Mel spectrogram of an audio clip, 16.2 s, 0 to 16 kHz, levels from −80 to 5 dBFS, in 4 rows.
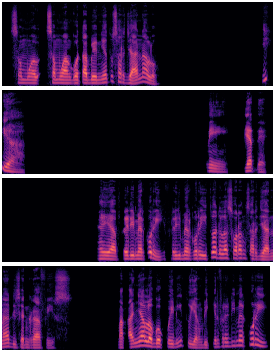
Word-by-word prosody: semua 140 -3 -1
semua 145 -2 +3
anggota 140 +1 +4
band-nya 145 +3 +1
tuh 220 - -8
sarjana 180 -7 +2
loh. - - -3 1.6
Iya. - - -2 2.7
Nih, 115 -7 -5 0.2
lihat - - +5
deh. - - -9 1.5
Kayak 145 -2 +3
Freddie 150 0 +3
Mercury. 145 -3 +1
Freddie 150 +1 -4
Mercury 155 0 0
itu 220 +8 +3
adalah 180 -1 +2
seorang 175 +1 +1
sarjana 140 +1 +1
desain 130 -4 -5
grafis, 115 -3 -4 0.7
makanya 135 +11 +2
logo 155 -5 +7
Queen 145 +7 -6
itu 140 -10 -7
yang 115 -1 -3
bikin 145 +5 -10
Freddie 170 +3 -9
Mercury. 225 -2 -2
145 Hz, 110 wpm, -26 LUFS, 135-165 Hz, 2.7 s, logo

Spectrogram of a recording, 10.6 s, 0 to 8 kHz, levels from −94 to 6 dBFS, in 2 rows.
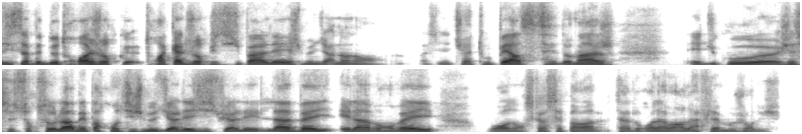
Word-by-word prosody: dis: 165 - -3
«Ça 150 -4 -1
fait 140 - -2
2-3 150 +1 +4
jours 165 +1 0
que 155 - -6
3-4 160 -1 +1
jours 165 - 0
que 135 - -9
j'y 125 - -13
suis 130 +2 -11
pas 135 - +4
allé», 165 +7 +2
je 125 -4 -12
me 120 - -8
dis: 120 - -7
«Ah, 120 - -8
non, 125 -1 -6
non, 110 -3 -11 0.3
ah - - -26
sinon, 100 +2 -18
tu - - -10
vas - - -8
tout 125 - -14
perdre, 140 0 +7
ça - - -9
serait 115 0 -7
dommage» 135 +5 +1 0.5
et 115 - -6
du 115 +2 -12
coup, 140 +2 +1
heu, 115 -2 +1
j'ai 125 - -5
ce 120 +1 -9
sursaut-là. 145 +8 +4
Mais 155 - 0
par 130 0 -3
contre, 165 -3 -4
si 145 - -5
je 135 - -5
me 135 - 0
dis: 135 +1 0
«Allez, 135 +2 +3
j'y 115 - -8
suis 130 - -5
allé 120 -1 -2
la 130 +3 +4
veille 140 -1 +3
et - - -1
l'avant-veille, 130 +4 +2 0.3
ouah, 110 -1 -2
dans 105 -2 -11
ce - - -15
cas, 115 - -8
c'est 115 - -11
pas 115 - -7
grave! 105 -4 -6
Tu 110 - -11
as - - -8
le - - -16
droit 115 +1 -6
d'avoir 110 -1 -4
la 110 0 -6
flemme 110 -2 -9
aujourd'hui». 100 -5 -14
125 Hz, 365 wpm, -23 LUFS, 115-145 Hz, 0.5 s, perdre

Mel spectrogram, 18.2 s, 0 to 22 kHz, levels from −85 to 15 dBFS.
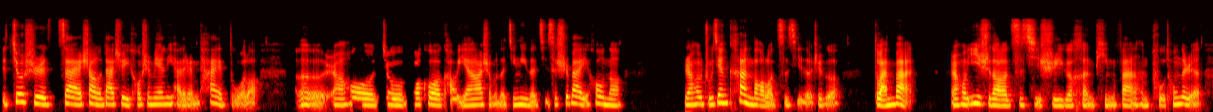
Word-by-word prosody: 就 275 +1 +2
是 210 -6 +2
在 210 -5 +2
上 215 +1 +1
了 190 - +1
大 200 0 +1
学 200 +1 -1
以 185 - -1
后， 190 0 -4
身 200 +1 -2
边 205 0 +1
厉 210 +1 -1
害 - - -3
的 - - 0
人 220 - -3
太 235 -6 -2
多 185 +2 -6
了。 - - -4 0.5
呃， 195 0 -1
然 185 0 0
后 195 -4 +2
就 185 -2 0
包 195 0 0
括 195 -2 +2
考 - - -4
研 180 0 0
啊 190 +1 +2
什 200 0 -5
么 210 - -5
的， - - -4
经 195 0 -2
历 195 -2 +3
了 - - -1
几 180 - -10
次 195 - -6
失 220 +2 -2
败 225 -3 +2
以 - - -2
后 220 +1 -1
呢， 180 -2 +1 1.0
然 195 -3 +2
后 210 - +1
逐 205 -1 -1
渐 245 +3 +3
看 260 -4 +3
到 180 -3 +2
了 - - +1
自 - - -7
己 190 +11 -7
的 250 -5 -4
这 180 -2 -5
个 215 +2 -4 0.5
短 185 0 +6
板， 215 -1 +5 0.5
然 185 - +2
后 200 0 +2
意 225 +3 +3
识 215 -1 -2
到 180 -2 +5
了 170 0 +3
自 175 +3 -5
己 185 0 -2
是 175 0 -2
一 170 - 0
个 170 0 -1
很 175 +2 -3
平 185 +1 -4
凡、 180 +1 0
很 180 -3 -3
普 180 -1 -6
通 205 +1 -1
的 215 - +2
人， 195 - -1
195 Hz, 240 characters per minute, -21 LUFS, 185-210 Hz, 1.0 s, 短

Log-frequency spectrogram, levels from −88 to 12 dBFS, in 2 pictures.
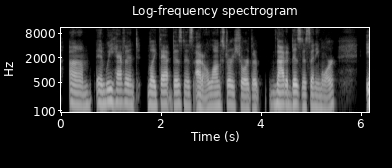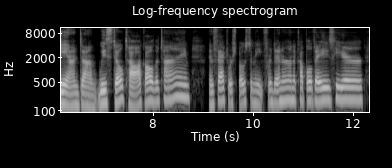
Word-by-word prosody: um, 135 -3 0
and 150 0 0
we 165 +1 +2
haven't 155 -2 -2 0.2
like, 135 -1 +1
that 145 -1 +2
business 140 -2 -2
I 130 - +6
know, 110 +1 -2
long 130 +1 0
story 135 +2 -1
short, 115 -2 -1
they're 115 0 -2 0.2
not 140 +1 +3
a 140 - +2
business 130 -3 +1
anymore. 120 +2 -3 0.6
And, 135 -2 +2
um, 125 -4 0
we 150 +2 +3
still 160 +4 +3
talk 150 0 +2
all 170 +1 +5
the 170 +1 -2
time. 210 +4 -2 0.4
In 140 - -2
fact, 175 +4 0
we're 145 - -1
supposed 155 0 -4
to - - -4
meet 150 -3 -6
for 160 - -5
dinner 165 +4 -1
in 180 - -1
a 180 - -3
couple 175 0 0
of 175 - -2
days 180 +1 +2
here, 185 -2 +1
145 Hz, 190 wpm, -22 LUFS, 130-170 Hz, 0.6 s, I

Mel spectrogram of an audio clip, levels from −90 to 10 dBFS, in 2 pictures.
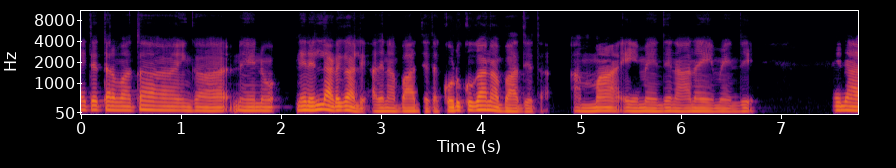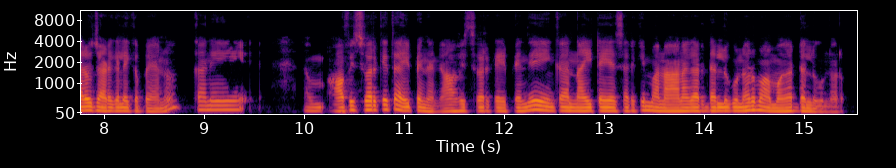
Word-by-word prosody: అయితే 140 +1 0
తర్వాత 130 -2 0 0.5
ఇంకా 115 0 -2 0.4
నేను 115 -1 0 0.3
నేనెళ్ళి 135 +3 +4
అడగాలి 125 -6 +3
అది 100 0 -1
నా - - -1
బాధ్యత. 100 -3 -3
కొడుకుగా 125 +4 +3
నా - - +3
బాధ్యత. 95 -1 -3 0.4
అమ్మ 100 +1 -2 0.4
ఏమైంది? 100 0 -1
నాన్న 95 +1 -2
ఏమైంది? 95 +1 -5 0.9
నేనారోజు 125 -2 +3
అడగలేకపోయాను. 105 - -1 0.3
కానీ 140 0 -1 0.9
ఆహ్ 110 0 -4 0.2
ఆఫీస్ 135 +3 0
వర్క్ 140 +1 +2
అయితే 155 - -1
అయిపోయిందండి. 105 -6 0
ఆఫీస్ 105 0 -3
వర్క్ 105 -1 -3
అయిపోయింది. 105 +6 0 0.2
ఇంకా 115 +1 -1 0.2
నైట్ 110 +1 +1
అయ్యేసరికి 110 +2 0
మా 110 - +2
నాన్నగారు 105 +1 +2
డల్లుగున్నారు. 115 +3 +3
మా - - +3
అమ్మగారు 105 +2 +1
డల్లుగున్నారు. 85 -5 -4
110 Hz, 140 wpm, -23 LUFS, 100-125 Hz, 0.9 s, నేనెళ్ళి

